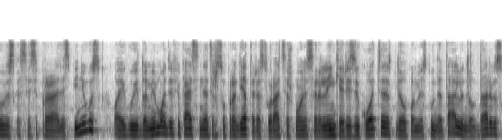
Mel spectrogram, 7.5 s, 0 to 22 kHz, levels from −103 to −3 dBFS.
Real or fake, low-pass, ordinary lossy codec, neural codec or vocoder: fake; 7.2 kHz; MP3, 64 kbps; codec, 16 kHz, 16 kbps, FunCodec, trained on Chinese and English, 50 frames a second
